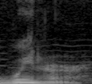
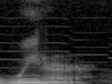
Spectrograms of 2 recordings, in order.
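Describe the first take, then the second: The two takes are said the same way.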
